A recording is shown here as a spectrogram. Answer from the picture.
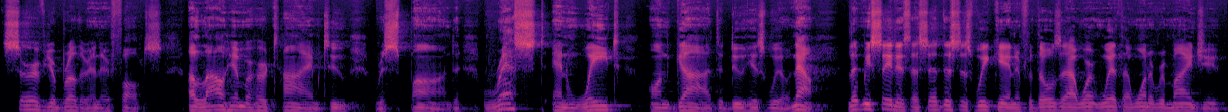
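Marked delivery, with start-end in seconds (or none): none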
